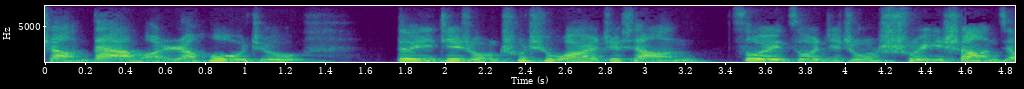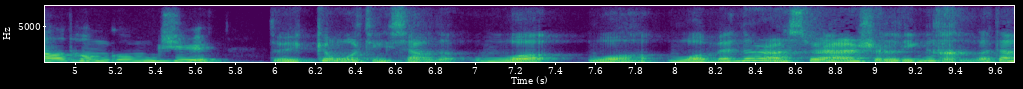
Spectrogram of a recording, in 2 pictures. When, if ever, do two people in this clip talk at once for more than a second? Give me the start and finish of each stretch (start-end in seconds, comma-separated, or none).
none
